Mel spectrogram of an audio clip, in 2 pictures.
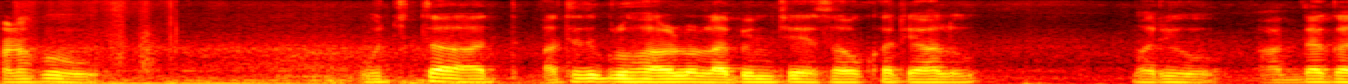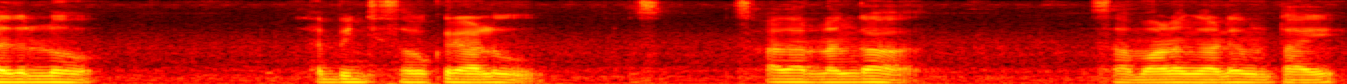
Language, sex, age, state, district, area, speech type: Telugu, male, 30-45, Telangana, Jangaon, rural, spontaneous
